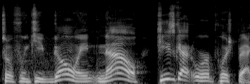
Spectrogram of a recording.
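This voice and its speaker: A fairly quick-paced man with very wide pitch swings, on a very clean recording with a silent background. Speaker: sumo commentator. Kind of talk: video breakdown commentary. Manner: casual, hesitant with fillers.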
